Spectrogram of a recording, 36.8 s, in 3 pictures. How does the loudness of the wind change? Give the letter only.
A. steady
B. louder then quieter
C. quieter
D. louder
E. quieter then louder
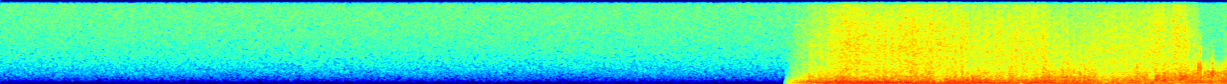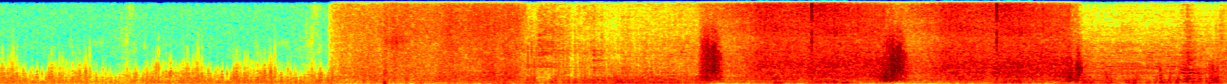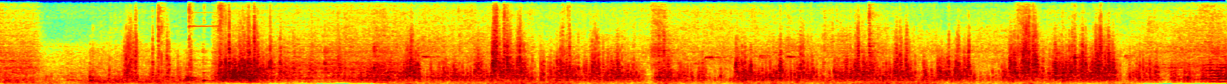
D.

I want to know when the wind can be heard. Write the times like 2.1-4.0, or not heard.
7.9-36.7.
